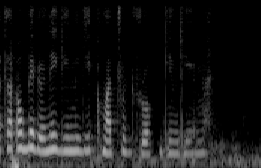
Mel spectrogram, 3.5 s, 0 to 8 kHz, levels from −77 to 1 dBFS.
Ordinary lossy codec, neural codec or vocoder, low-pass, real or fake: none; codec, 16 kHz, 1 kbps, FunCodec, trained on LibriTTS, 50 frames a second; 7.2 kHz; fake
